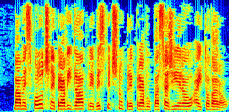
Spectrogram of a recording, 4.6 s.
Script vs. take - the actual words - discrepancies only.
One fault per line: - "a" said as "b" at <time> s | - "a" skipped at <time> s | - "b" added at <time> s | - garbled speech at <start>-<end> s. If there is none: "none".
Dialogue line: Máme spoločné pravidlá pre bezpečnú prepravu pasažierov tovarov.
- "aj" added at 3.9 s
